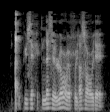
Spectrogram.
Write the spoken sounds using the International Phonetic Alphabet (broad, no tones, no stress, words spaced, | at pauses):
ǃʼokyzɛhɛk næzɛ ɭœʕø ħy ɾɑzɔʕyɾɛ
